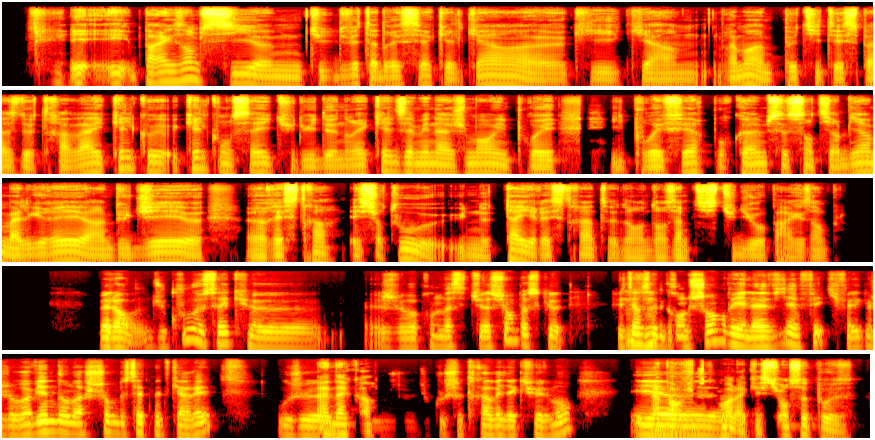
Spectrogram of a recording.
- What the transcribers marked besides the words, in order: tapping
- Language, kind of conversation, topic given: French, podcast, Comment aménages-tu ton espace de travail pour télétravailler au quotidien ?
